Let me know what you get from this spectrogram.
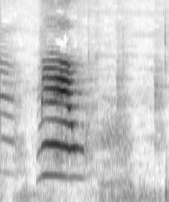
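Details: Cat giving a clear, drawn-out meow lasting about half a second, between a person's calls in Bengali, with low background noise.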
